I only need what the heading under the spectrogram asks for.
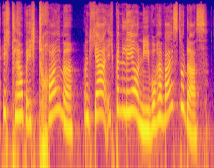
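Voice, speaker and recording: Woman playing curious schoolgirl, high bright pitch, questioning, very lively. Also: measured pace. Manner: excited, questioning. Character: young schoolgirl, curious, easily startled.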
